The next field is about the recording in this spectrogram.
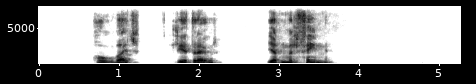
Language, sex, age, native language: Icelandic, male, 40-49, Icelandic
